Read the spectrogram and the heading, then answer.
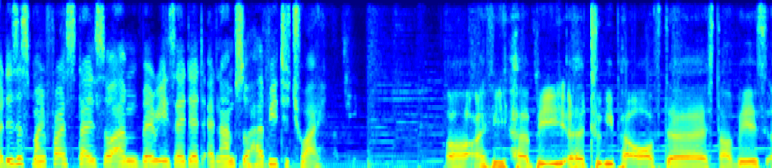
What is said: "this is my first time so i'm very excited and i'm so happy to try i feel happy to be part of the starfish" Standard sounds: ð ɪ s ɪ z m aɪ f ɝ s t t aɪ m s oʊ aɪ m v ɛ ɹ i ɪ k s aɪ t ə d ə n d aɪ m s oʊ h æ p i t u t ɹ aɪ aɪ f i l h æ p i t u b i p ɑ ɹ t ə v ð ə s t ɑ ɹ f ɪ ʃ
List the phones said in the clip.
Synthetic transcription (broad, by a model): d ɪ s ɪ s m aɪ f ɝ s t t aɪ m s oʊ aɪ m v ɛ ɹ i ɪ k s aɪ t ə d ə n aɪ m s oʊ h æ p i t u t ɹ aɪ aɪ f i l h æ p i t u b i p ɑ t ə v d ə s t ɑ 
